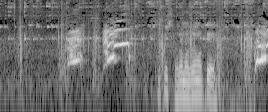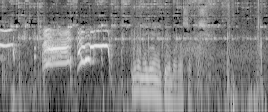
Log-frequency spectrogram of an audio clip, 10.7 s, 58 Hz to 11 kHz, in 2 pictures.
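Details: Red-blue tick and lemon-white beagles working hares in practice on Crete, Greece, 2022, give bursts of high, wavering yelps and bays in several separate runs, mixed with a man's voice and faint tinkling bells.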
